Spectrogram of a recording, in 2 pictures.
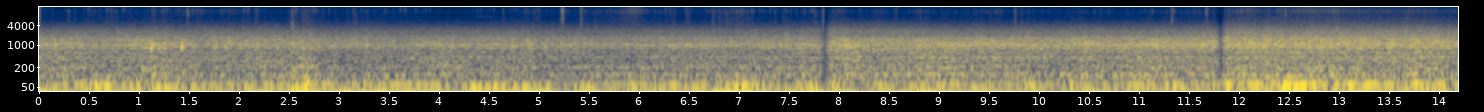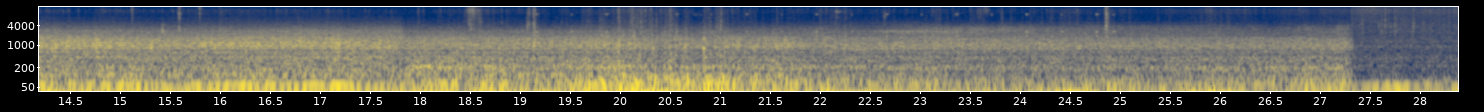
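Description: Steady low road rumble inside a car's cabin at highway speed, from the tyres and engine. Near the end it cuts off abruptly to a quieter, thinner background.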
